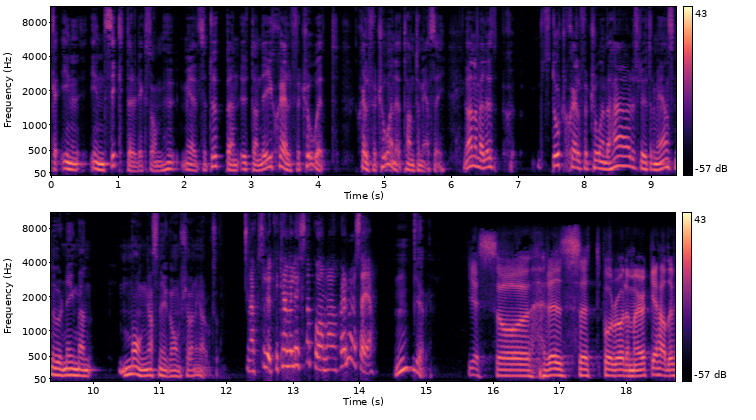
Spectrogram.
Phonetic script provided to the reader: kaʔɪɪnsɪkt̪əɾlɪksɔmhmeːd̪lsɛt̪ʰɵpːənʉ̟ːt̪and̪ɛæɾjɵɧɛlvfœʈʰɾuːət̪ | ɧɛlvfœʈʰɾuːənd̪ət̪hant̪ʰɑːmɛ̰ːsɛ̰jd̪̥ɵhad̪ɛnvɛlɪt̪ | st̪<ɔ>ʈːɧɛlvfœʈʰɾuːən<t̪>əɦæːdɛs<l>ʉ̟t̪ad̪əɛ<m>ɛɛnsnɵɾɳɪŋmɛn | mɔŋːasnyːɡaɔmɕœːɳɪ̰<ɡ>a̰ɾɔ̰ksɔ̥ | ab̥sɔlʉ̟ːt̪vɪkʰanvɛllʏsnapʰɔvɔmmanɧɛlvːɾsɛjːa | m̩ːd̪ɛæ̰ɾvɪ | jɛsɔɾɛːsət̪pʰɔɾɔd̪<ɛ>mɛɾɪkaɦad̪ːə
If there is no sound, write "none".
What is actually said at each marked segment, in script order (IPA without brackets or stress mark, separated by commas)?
u, d̪, l, m, ŋ, a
